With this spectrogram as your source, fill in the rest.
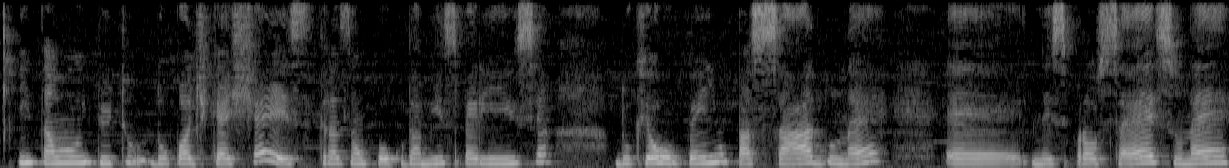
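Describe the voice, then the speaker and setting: Set against a very clean recording with a silent background, this dark, mellow voice moves at a fairly slow pace with fairly even intonation. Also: woman, high pitch for a woman. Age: 20s. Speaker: podcast host, history student and primary school teacher. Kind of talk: personal monologue introducing a self-discovery podcast.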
